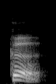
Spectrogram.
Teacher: the obstruction is at the back, at the velum, at the soft palate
